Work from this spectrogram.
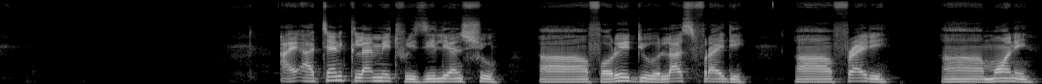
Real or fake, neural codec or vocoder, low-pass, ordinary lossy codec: real; none; none; none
